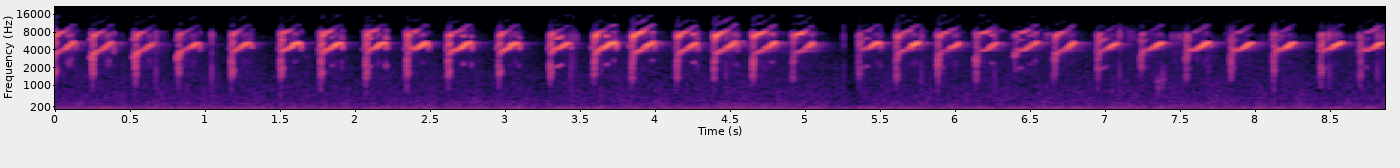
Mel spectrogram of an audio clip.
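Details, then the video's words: Young munias from a bird farm chirp in quick succession, thin high rising notes roughly three or four per second, with a brief break near the middle and a faint low hum underneath. "suara anakan burung emprit"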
